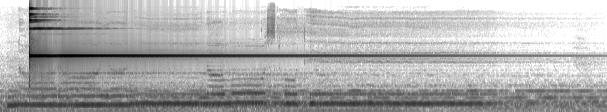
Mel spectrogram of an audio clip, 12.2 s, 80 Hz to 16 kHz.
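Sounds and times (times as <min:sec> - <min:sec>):
small bell ringing: 0:00.6 - 0:09.1.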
